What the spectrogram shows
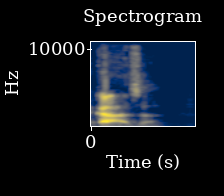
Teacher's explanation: Então a sílaba tônica é a penúltima. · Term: paroxítona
